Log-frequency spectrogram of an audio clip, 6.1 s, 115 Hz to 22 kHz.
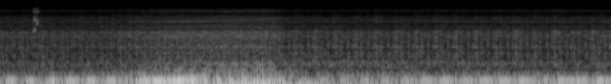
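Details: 2004 6.0 diesel at idle: deep, uneven, lumpy clatter that never settles into a smooth beat; rough idle.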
